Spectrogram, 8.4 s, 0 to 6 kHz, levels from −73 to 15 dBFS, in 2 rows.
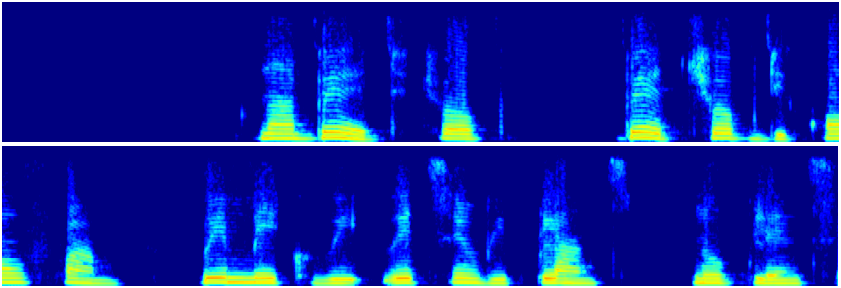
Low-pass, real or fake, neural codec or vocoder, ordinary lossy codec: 5.4 kHz; real; none; Opus, 16 kbps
